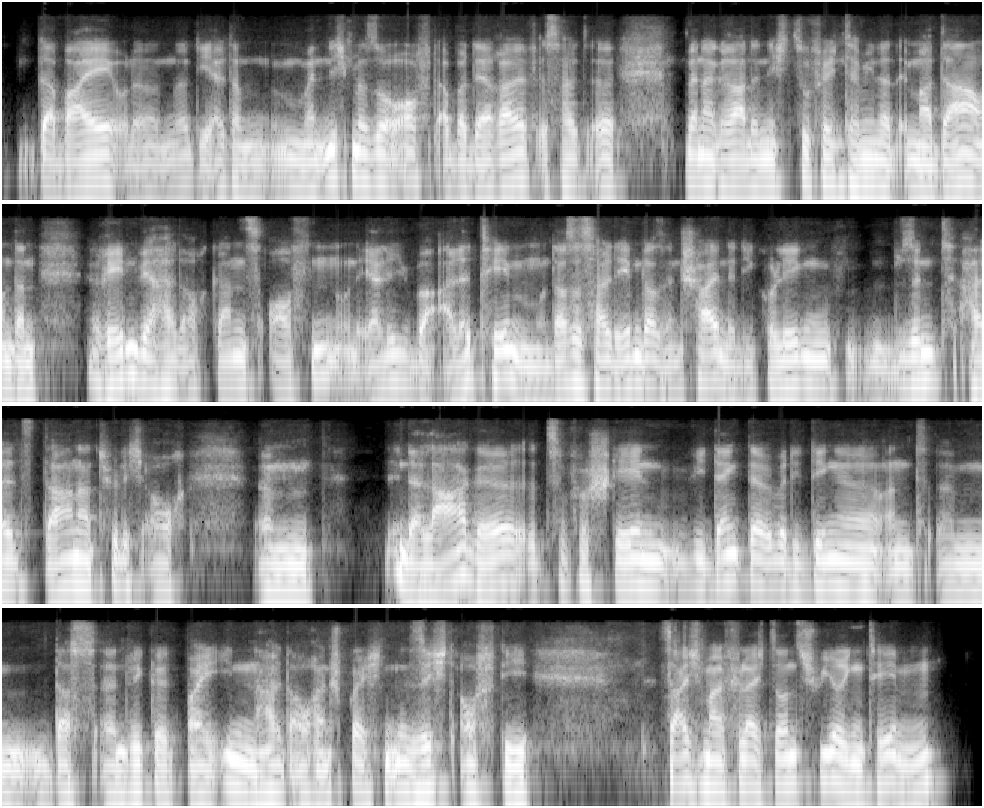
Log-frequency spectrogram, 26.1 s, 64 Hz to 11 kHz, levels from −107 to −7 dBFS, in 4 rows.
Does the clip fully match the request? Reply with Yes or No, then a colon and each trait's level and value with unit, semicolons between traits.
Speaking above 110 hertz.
No: low, 100 Hz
